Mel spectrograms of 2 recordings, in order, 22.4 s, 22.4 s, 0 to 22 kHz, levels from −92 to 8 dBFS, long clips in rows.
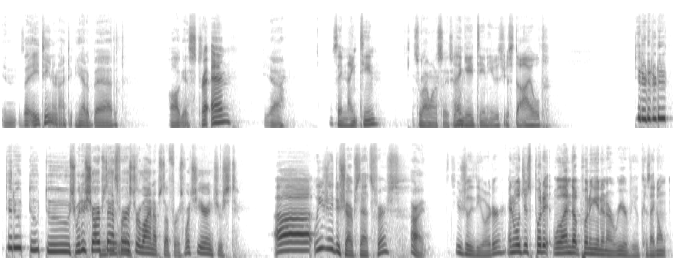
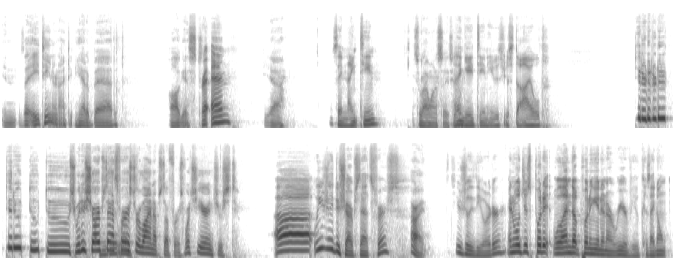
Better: neither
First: none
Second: none

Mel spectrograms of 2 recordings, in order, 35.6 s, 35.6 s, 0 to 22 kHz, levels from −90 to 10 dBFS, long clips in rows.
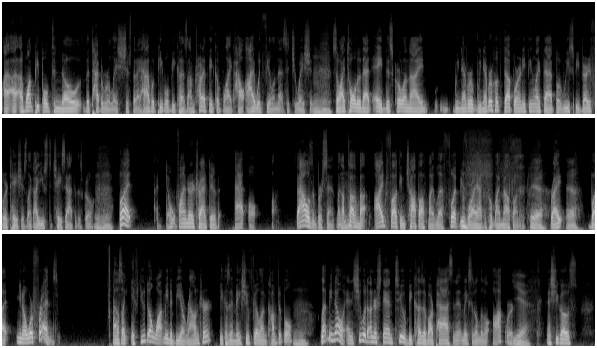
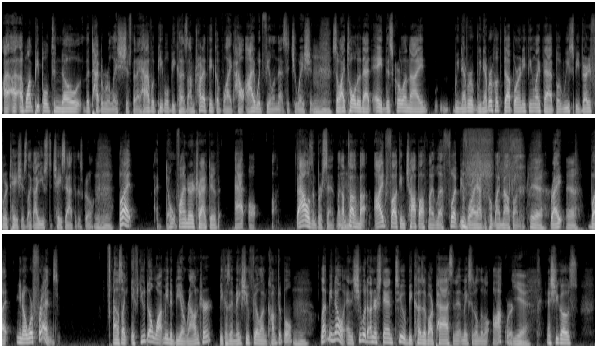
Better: second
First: muffled; very; fading above 1.5 kHz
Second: none

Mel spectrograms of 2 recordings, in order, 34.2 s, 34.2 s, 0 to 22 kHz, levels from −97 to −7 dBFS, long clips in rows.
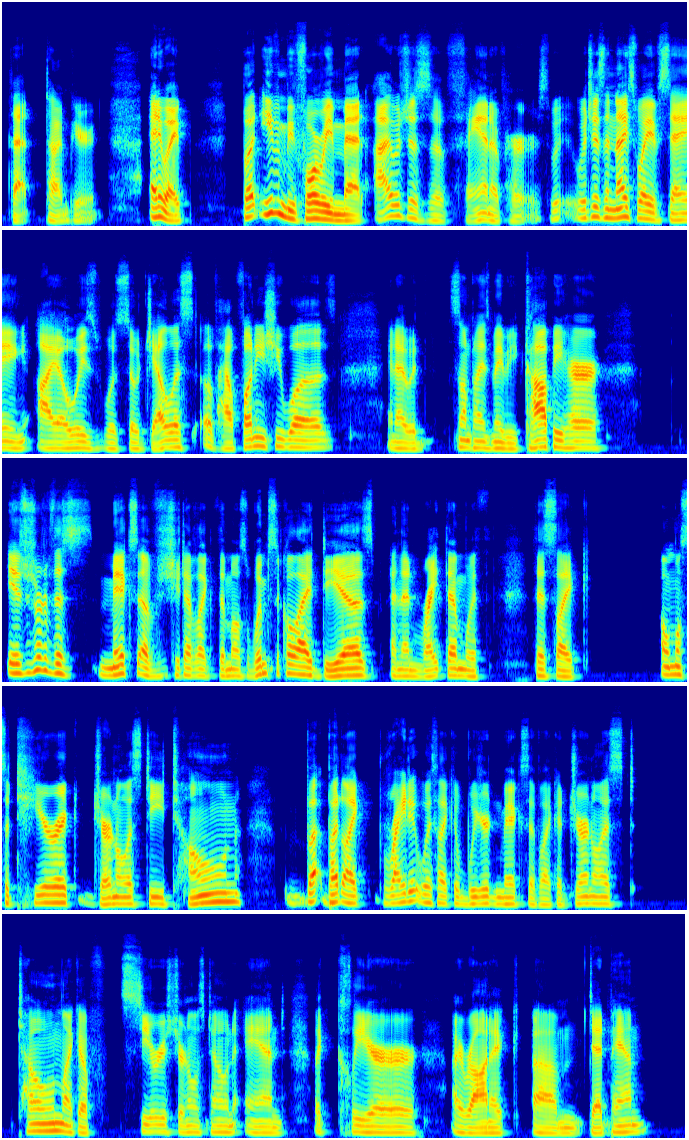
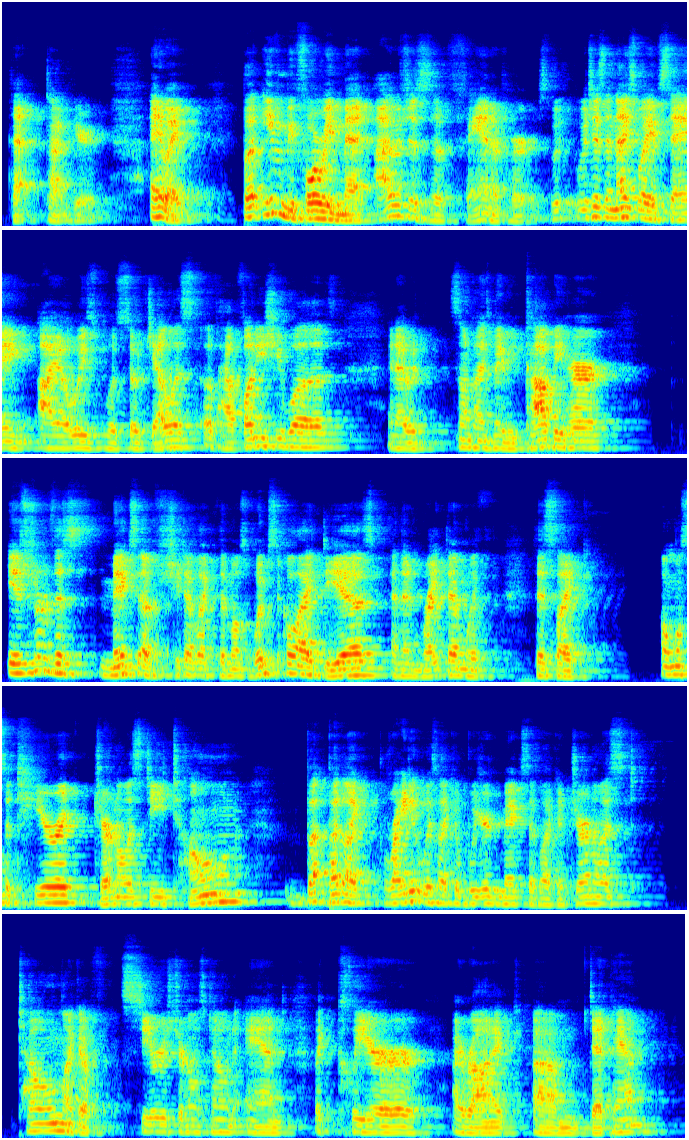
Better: first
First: none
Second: room echo; slight; dies away in 0.6 s // off-mic speech; far

